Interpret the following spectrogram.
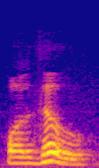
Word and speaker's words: although: next word is although the stress on the second syllable although the next word is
